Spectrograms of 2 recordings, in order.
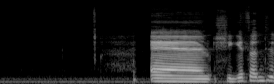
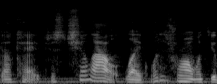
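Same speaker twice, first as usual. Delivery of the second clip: quiet self-scolding; 9 dB quieter than usual. Retold or imitated. Scolding herself after yelling.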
